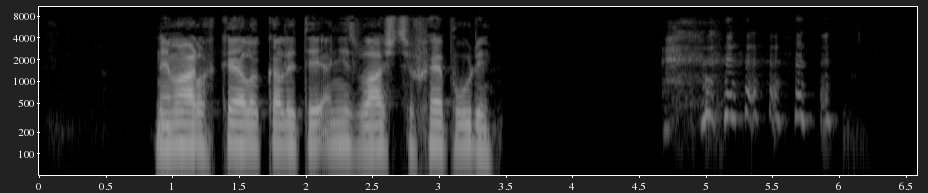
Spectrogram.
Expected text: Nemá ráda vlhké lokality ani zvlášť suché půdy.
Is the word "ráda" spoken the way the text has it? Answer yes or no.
no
